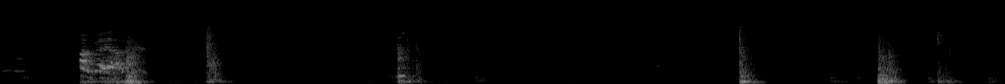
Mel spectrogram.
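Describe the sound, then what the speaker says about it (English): A door swings open and shut in a room, with several loud knocks and thuds spaced through the stretch over a steady low hum, and people talking in between. "Grab that door for her."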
